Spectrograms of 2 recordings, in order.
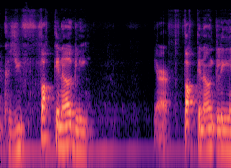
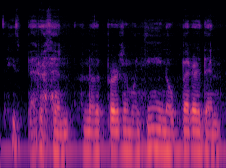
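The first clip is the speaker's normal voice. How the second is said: usual speaking voice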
